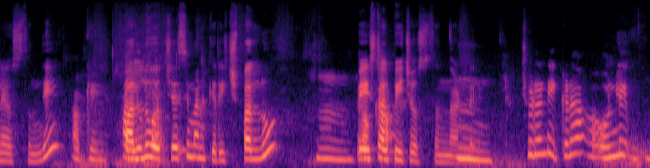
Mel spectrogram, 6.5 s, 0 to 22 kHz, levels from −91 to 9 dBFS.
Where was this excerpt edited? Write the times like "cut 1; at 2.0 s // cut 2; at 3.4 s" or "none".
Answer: cut 1; at 3.5 s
